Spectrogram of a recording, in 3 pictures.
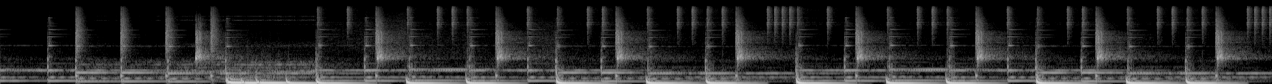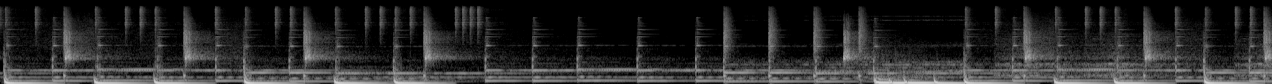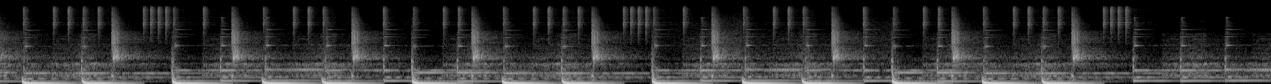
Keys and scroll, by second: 0.6 u, 4.3 u, 5.3 u, 6.0 u, 9.4 u, 10.4 Tab, 14.3 Tab, 16.9 u, 17.9 u, 20.3 u, 20.8 Tab, 22.1 alt+a, 32.2 ., 35.0-36.0 typing, 36.2 Return, 37.4 shift+d, 37.6 y.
